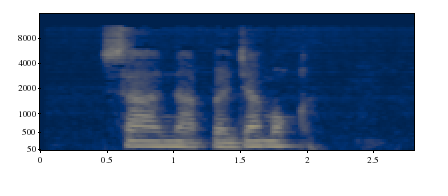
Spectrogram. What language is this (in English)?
Paiwan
